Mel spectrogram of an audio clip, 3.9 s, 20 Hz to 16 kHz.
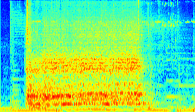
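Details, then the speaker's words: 1949 John Deere Model M tractor, starter bench-tested on the tractor by direct-connecting the wire, bypassing the button; even mechanical whir about two seconds, spins freely and winds down; starter works, arcing at button contact suspected. "Yes. So the starter works."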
